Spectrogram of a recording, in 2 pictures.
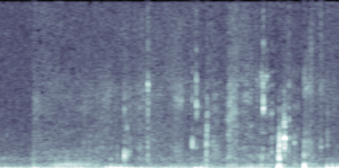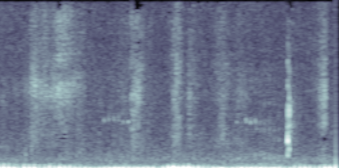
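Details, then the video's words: Male cat purring while eating, picked up by a Blue Yeti microphone; a throaty low purr pulses steadily beneath quick, clicking chews and moist smacks, growing slightly louder in the second half. "Cat Purring and Eating Sounds"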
